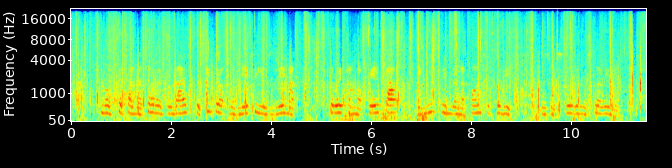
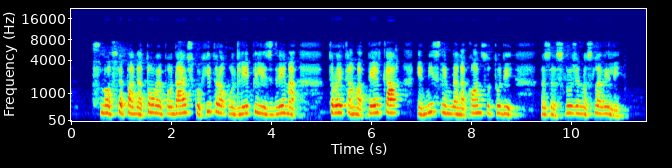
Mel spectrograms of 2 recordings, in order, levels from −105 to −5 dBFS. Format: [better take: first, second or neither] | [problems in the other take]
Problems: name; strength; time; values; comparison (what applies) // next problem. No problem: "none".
second | background sound (Run); 1 dB below the speech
